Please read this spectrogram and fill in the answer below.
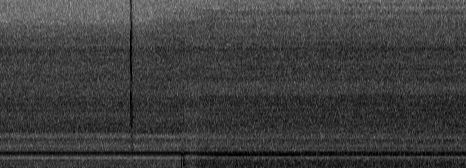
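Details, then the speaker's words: Furnace with a newly installed inducer motor replacing the old one; the customer had complained of loud screeching and the heater not working. Steady even hum and airflow with a constant whirr, no squeal or rattle, spinning so fast it looks still; normal running. "so this inducer is spinning so fast that like it looks like it's not moving"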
